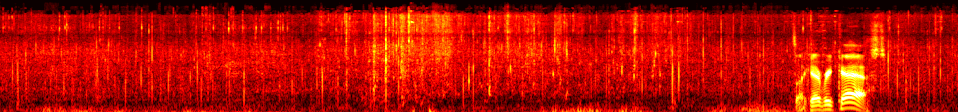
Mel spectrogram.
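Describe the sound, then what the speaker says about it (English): Heavy rain patters steadily on a surface nearby at a dam while fishing, a dense hiss of drops, while someone speaks briefly and a louder knocking sound comes near the end. "Frickin' pouring down rain right now"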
